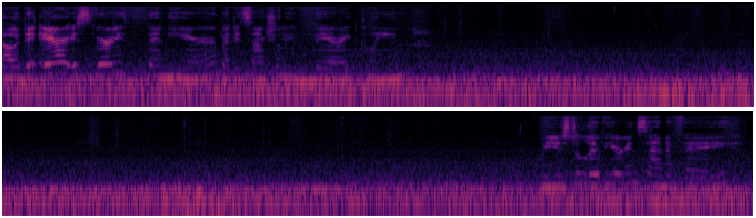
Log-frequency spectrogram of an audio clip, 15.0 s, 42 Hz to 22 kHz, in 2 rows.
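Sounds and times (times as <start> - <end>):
car engine hum: 0.0 - 15.0
tyre noise on road: 2.4 - 14.1.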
